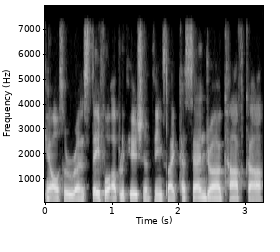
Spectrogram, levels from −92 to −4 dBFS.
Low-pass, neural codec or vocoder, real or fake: 7.2 kHz; none; real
